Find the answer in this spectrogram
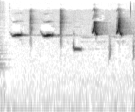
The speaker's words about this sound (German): Denn mit ihren dunkelbraunen Flügeln und dem hellbraunen Bauch ist die spatzengroße Nachtigall ein eher unauffälliger Vogel, bis sie eben den Schnabel aufmacht.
